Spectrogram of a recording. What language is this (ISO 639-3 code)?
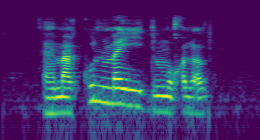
kab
